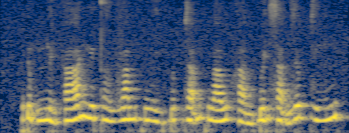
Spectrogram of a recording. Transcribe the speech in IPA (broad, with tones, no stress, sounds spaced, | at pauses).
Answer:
ɗ ə̰˧˨ m ɲ ə˧˩ j h aː˨˦ ŋ e˧ t̪ a̤˨˩ w v a˧ m k w ə̤˨˩ j ɓ ə˨˩ p̚ z a̰˧˥ m k w a˨˦ w h a˧˩ n ɓ ə̰˧˨ j s a̰˧˨ n z ə˦˥ p̚ z i˨˦ n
